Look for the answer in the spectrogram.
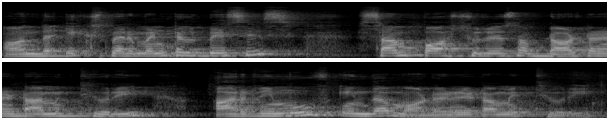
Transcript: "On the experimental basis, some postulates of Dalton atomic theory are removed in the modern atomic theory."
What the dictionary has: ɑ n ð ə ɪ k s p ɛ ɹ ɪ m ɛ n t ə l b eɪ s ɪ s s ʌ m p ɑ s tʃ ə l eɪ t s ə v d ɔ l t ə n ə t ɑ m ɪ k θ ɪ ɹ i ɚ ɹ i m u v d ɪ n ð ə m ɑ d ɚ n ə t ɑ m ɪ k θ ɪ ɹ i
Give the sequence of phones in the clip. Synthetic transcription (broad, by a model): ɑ n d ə ɪ k s p ɛ ɹ ɪ m ɛ n t ə l b eɪ s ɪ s s ʌ m p ɑ s tʃ ə l eɪ t s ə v d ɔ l t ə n ə t ɑ m ɪ k t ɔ ɹ i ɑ ɹ i m u v d ɪ n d ə m ɑ d ɚ n ə t ɑ m ɪ k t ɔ ɹ i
